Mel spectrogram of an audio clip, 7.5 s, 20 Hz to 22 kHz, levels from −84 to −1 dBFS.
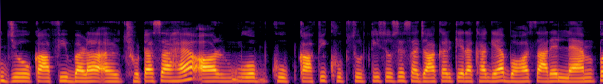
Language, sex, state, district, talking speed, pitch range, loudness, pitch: Hindi, female, Punjab, Kapurthala, 185 wpm, 170-185 Hz, -18 LUFS, 175 Hz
